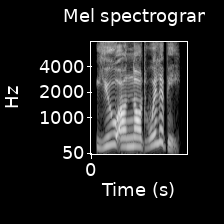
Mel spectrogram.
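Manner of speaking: stunned to see the wrong man; baffled. A narrator's reading. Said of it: "he said in complete bafflement".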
